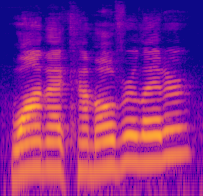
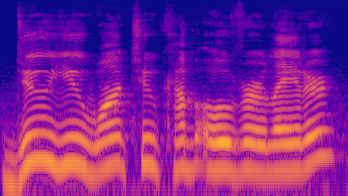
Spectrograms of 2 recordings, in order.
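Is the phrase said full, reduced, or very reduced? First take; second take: reduced; full. First: Want to blends into one short word. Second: Every word is said fully and separately. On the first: "A little shorter" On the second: "from long"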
